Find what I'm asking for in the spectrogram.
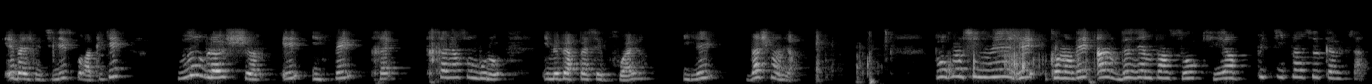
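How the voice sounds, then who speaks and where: A young woman, a beauty vlogger, rushing through a casual makeup haul on her bed at home, chatting with lots of fillers. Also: high voice, lo-fi sound. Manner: hurried, chatty, many fillers. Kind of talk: casual product review.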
